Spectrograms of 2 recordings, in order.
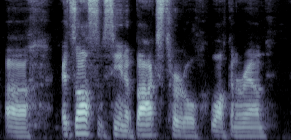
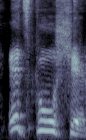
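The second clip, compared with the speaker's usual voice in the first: higher-pitched, indignant outburst; exasperated; 10 semitones higher, slower than usual. Real, not acted. Resident venting about state fees, exasperated. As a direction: say it with rising exasperation.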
